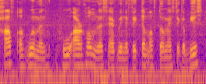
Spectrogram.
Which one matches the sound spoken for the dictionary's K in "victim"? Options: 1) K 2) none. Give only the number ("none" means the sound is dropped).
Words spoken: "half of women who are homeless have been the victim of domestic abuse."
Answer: 1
